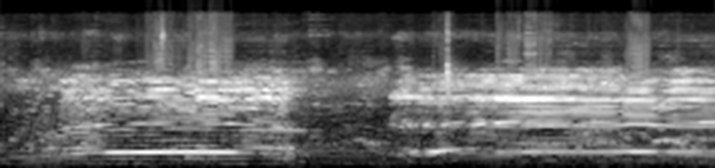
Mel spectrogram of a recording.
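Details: At an Indonesian cattle market amid a foot-and-mouth disease outbreak, cattle give two sustained moos, each about a second or more, steady and harmonic-rich, separated by a short pause, against a murmur of market noise.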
